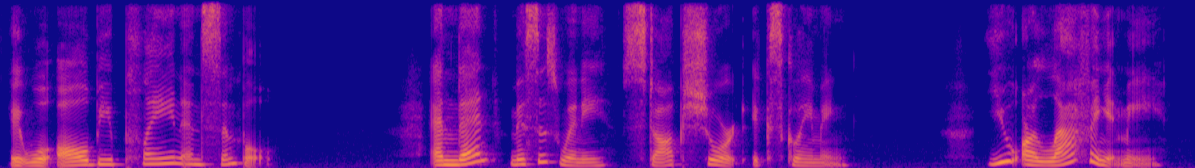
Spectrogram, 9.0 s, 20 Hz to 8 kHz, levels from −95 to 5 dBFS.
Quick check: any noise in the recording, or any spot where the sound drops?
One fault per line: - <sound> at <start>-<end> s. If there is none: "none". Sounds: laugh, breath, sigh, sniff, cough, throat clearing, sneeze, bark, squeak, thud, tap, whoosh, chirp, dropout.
none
